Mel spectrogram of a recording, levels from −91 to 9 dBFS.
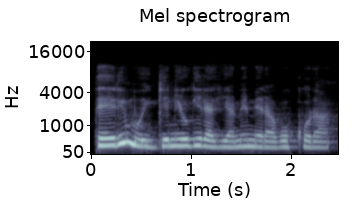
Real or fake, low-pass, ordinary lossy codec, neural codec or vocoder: fake; 10.8 kHz; AAC, 64 kbps; codec, 44.1 kHz, 7.8 kbps, Pupu-Codec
